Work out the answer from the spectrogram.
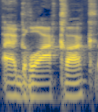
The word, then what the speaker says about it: Agalloch: Mirror of the Spirits from uh from Agalak or uh Agalak, uh as Headbangers Ball want to pronounce it, which by the way, let's let's talk for a moment about Headbangers Ball.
